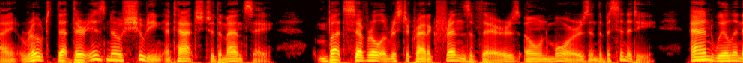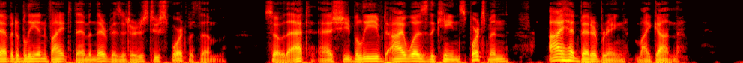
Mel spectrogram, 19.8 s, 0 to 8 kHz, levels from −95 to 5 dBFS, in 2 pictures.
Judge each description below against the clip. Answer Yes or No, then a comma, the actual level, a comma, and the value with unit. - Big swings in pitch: Yes, wide, 5.8 semitones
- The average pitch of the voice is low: Yes, very low, 95 Hz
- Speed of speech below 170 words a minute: Yes, average, 150 wpm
